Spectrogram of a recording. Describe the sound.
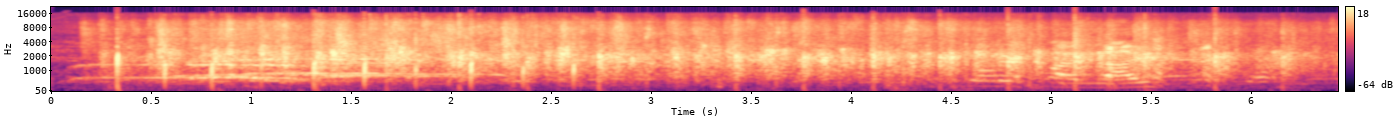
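An audience claps steadily for several seconds for the last panel participant, a dense, lively patter of many hands, with a few voices and cheers rising faintly through the applause.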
